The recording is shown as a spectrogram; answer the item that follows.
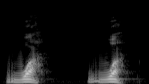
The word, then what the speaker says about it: Waw: If you listen to how I pronounce it here, Wah, Wah, that's the sound. You can hear the shortened form of U, And so this letter sometimes represents that sound as a vowel in the Hebrew language. But it also stands in for the tightening of the mouth in that same form where we go, oh, oh, oh. So the long O sound as well.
